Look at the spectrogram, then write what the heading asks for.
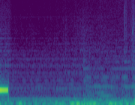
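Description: A single short WhatsApp call tone sounds loudly at the start as the call reconnects, then gives way to low, muffled, garbled noise as the signal drops.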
